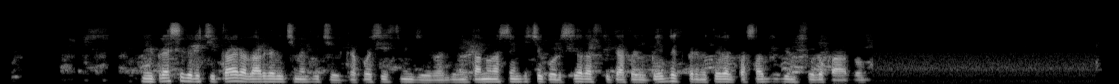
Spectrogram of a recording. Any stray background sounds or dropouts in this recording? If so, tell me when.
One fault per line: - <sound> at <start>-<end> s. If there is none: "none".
none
